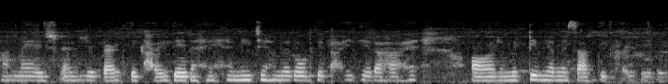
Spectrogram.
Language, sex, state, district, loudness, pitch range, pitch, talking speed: Hindi, female, Goa, North and South Goa, -17 LUFS, 180-200 Hz, 190 Hz, 190 wpm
